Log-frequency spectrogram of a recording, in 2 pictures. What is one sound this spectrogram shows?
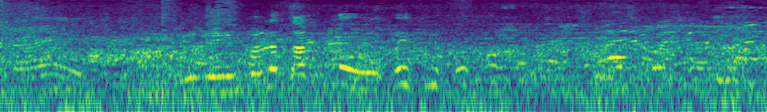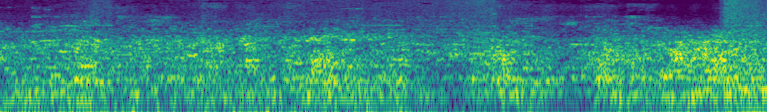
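A busy outdoor crowd murmurs and chatters all around.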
